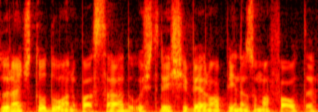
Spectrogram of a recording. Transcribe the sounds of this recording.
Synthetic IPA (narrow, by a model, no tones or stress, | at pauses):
d̪uɾɐ̃nt͡ʃɪ̥t̪od̪ʊːɐ̃nʊpasad̪ʊ̰ʔʊst̪ɾejst͡ʃivɛɾɐ̃w̃apẽnɐzũmɐfawt̪ɐ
